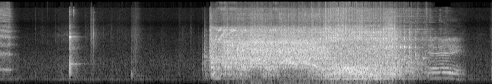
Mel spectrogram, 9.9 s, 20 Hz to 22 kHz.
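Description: Murray 24 inch riding mower engine with the carburetor off, rust in the engine and water in the fuel, sputtering into a loud, rough run for about four seconds before dying away; a few clicks come first and a voice follows.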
